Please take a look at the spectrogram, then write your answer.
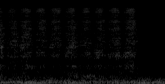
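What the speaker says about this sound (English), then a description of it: "you're going to wet sand with it, and just basically make circles." Fine-grit sandpaper wet-sanding a scale model in small circular motions gives close, steady rhythmic rubbing strokes that stop abruptly near the end, with no talking.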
